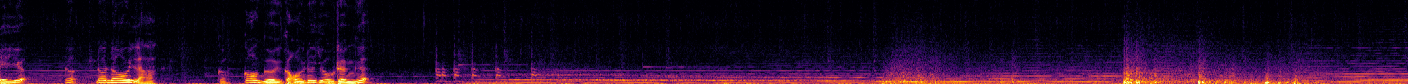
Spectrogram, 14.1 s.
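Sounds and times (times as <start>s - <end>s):
speech: 0.0s - 3.8s
thunder and lightning overhead: 4.4s - 14.0s.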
